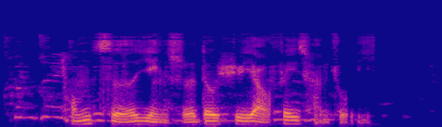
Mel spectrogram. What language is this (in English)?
Chinese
